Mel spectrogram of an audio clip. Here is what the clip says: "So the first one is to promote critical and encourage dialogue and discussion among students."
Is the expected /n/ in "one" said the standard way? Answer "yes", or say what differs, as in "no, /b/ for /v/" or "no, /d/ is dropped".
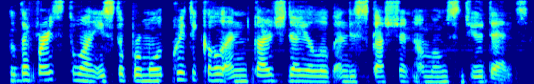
yes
